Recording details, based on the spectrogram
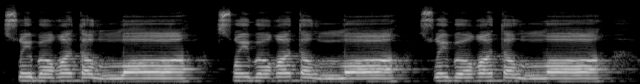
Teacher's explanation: صبغة اللہ، صاد کو با کے ساتھ ملائیں گے، با کو جھٹکے کے ساتھ پڑھیں گے، قلقلہ کریں گے، ٹھیک ہے، حروف قلقلہ کا حرف ہے۔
